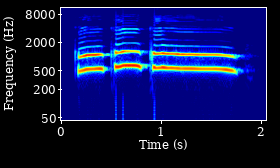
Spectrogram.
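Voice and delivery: high, loud, slow cock-a-doodle crow; imitated rooster crowing. Shown as a demonstration. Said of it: "公鸡的啼鸣".

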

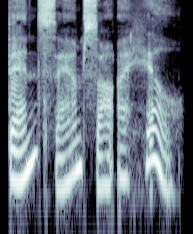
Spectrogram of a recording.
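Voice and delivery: plain reading voice

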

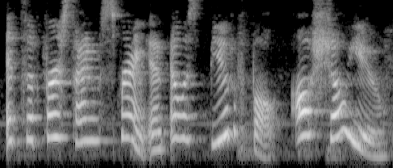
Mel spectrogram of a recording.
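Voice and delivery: high, bright and eager; excited child. A narrator's reading. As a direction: gush it like a thrilled kid.

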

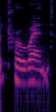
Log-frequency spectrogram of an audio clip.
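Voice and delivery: prevent mispronounced as pre-went; V turned into W. Shown as a demonstration. Teacher showing what to avoid, W for V in prevent. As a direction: swap the V in prevent for a rounded W. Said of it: "不是prevent".

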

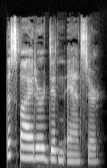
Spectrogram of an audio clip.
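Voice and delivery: ordinary delivery

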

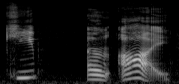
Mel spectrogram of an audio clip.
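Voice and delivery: KEEP, AN, EYE said as separate words. Shown as a demonstration. Teacher showing learners the single words, word by word. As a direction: pause between "keep" and "an eye", unlinked. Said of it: "这样的三个单词呢放在一起".

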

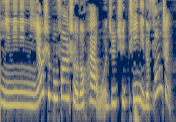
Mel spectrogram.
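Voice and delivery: very high, fast, stammering little sister; squeaky, spluttering rapid threat; Rosie. Acted. Parent voicing the sister's comeback, high and fast. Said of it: "Rosie说".

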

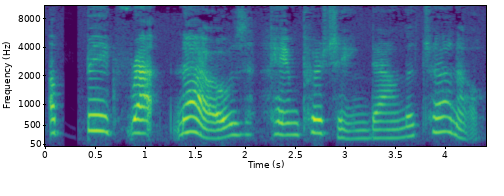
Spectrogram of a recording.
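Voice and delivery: usual speaking voice

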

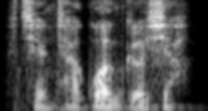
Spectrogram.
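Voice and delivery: put-on loud, high, fervent young man; impassioned young man. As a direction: demand revenge with burning passion. Morrel addresses prosecutor. (激昂的青年)

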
